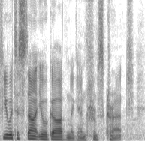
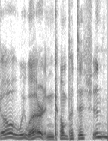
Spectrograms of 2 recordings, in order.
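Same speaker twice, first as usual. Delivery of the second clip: put-on very high old-man voice; 10 semitones higher than usual. Speaker imagining himself old, looking back on the competition, in an old man voice. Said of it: "my impression of me as an old man".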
